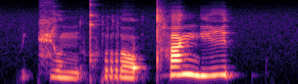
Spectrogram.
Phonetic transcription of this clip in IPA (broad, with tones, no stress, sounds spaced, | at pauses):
t͡ɕ u˨˩ n kʰ r ɔ˨˩ ʔ tʰ a˥˩ ŋ j i˥˩ t̚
